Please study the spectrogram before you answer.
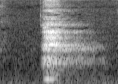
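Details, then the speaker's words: Dog snoring in a quiet room during a live stream: a single noisy, breathy exhale with a brief low rumble at its start. "vous avez le concert du ronflement de de notre chien paton"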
